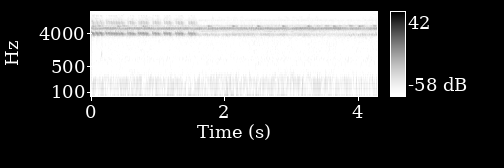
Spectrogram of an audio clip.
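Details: Autumn insects for sleep listening: rapid pulsed high chirping for the first second and a half, then a steady shrill insect hum continues alone over a quiet low background.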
